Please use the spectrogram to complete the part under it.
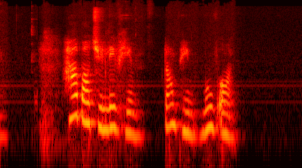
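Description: Another young woman answers with animation nearby.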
